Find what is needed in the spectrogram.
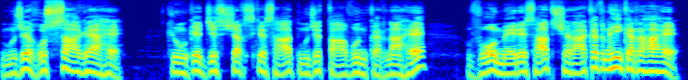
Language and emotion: Urdu, angry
